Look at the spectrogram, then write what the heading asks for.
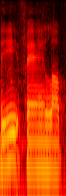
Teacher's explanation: Ternyata kalau kita lihat tekanan katanya itu berada pada kata kedua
